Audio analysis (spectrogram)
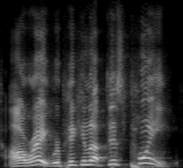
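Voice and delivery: very high, bright, eager, chipper youthful voice. Imitating the game's annoying AI companion during a mode: imitating a young chipper voice. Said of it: "a young sounding chipper".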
